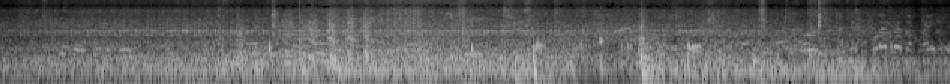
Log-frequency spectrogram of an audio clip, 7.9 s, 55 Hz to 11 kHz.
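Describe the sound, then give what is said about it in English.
Steady vehicle engines rumble and drone together with occasional clanks and knocks as a convoy of around 17 vehicles leaves a hotel in the late afternoon, just before sunset, while indistinct voices sound faintly in the background. “In total, around 17 vehicles left the Amarula Hotel in a convoy late afternoon on Friday, the 26th of March, just before the sun began to set.”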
